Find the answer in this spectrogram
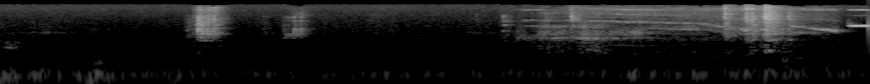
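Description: Faint handling of a Curl Secret automatic hair curler as hair is fed into it: two short plastic clicks about a second in, then a faint rising whir with a few clicks near the end.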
